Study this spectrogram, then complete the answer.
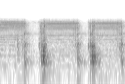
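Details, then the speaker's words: Engine with battery on booster and choke, broken positive battery terminal suspected as most of the problem; dragging, labored starter groan under two turns a second, never catching; slow cranking, no start. "I bet it'd help if if it didn't have a broken positive battery terminal I'm pretty sure that's most of the problem"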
